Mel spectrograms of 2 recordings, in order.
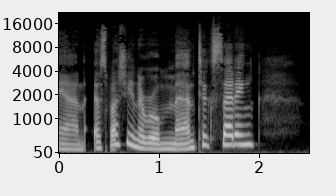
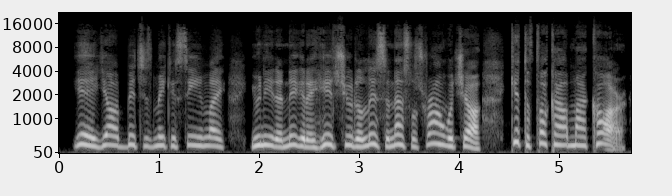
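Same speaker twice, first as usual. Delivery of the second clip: higher, angry man's voice, mocked; 5 semitones higher than usual. Mocked man yelling at her to get out of his car. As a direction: spit it out like a furious guy. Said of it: "like, the man voice".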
